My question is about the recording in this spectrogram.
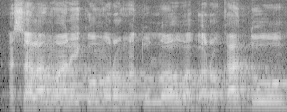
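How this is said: It is said in a moderate, even voice.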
